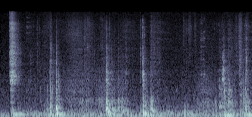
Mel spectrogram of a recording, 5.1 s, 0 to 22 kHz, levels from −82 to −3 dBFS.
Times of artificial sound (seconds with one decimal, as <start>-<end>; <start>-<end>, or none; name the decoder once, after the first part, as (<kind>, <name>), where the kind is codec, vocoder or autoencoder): none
